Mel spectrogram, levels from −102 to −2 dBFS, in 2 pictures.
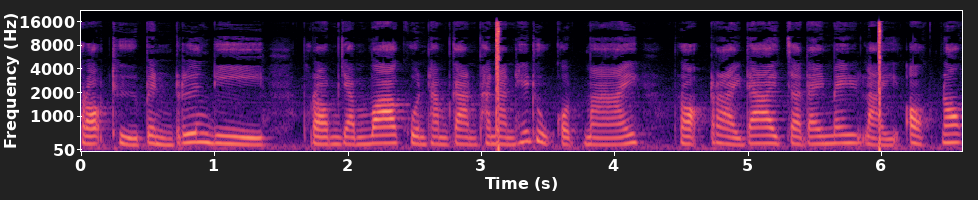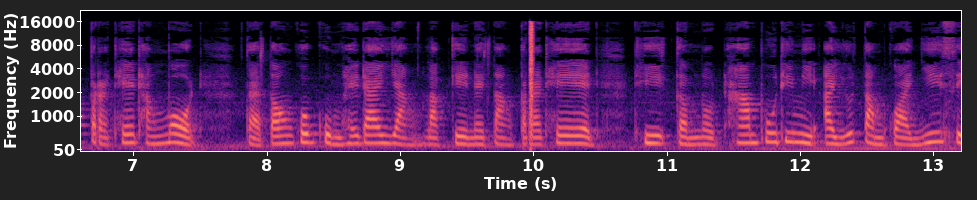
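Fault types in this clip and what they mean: Uninitialised buffer: three loud cracks at 3.11, 5.98 and 9.97 s, 10 to 20 ms each, from stale buffer memory played out.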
